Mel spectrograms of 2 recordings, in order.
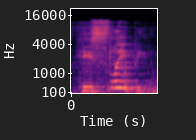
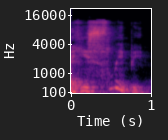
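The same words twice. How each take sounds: First: Said in the usual way. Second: Softer, almost under the breath; hushed. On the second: Retold or imitated. Jesus tells of Lazarus who has died, hushed. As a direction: let it fall away gently, hushed.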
